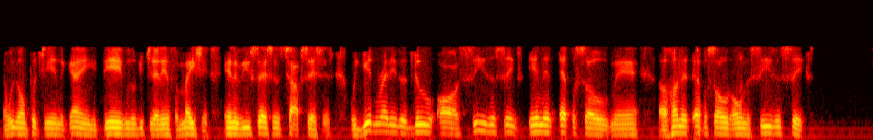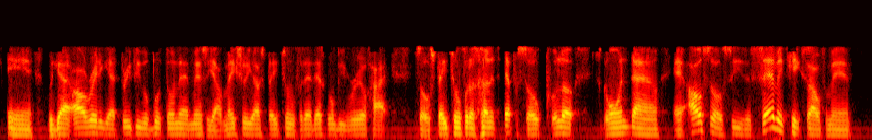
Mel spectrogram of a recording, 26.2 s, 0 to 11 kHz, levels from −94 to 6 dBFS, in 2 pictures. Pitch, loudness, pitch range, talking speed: 95 Hz, -31 LUFS, 90-105 Hz, 190 wpm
